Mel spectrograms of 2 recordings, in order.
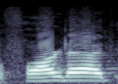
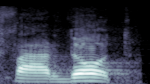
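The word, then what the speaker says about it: Fardad: when I'm speaking English I pronounce my own name incorrectly so far that is wrong actually it's far dot but when you speak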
